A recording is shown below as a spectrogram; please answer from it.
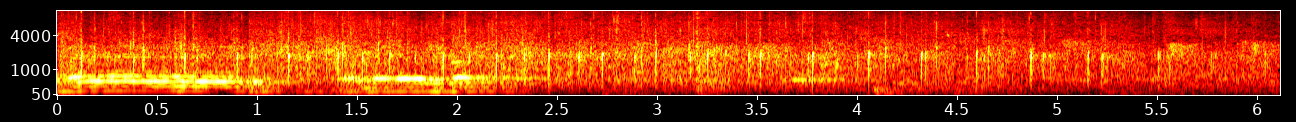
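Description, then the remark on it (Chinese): An audience claps steadily in a dense wash of applause, welcoming speakers. A few voices and a tonal sound carry over it in the first couple of seconds, then the clapping continues alone and slowly thins. “拍手欢迎啊”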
